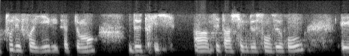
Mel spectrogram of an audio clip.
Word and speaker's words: Trith-Saint-Léger: Alors on prononce tri et pas trite, c'est ce que me dit notre ami nordiste Valérie Aubert, journaliste. Pardon. Désolé, J'ai Valérie. fait la sudiste, on dit tri mais Charles, avant de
